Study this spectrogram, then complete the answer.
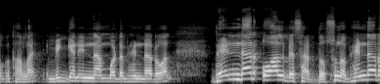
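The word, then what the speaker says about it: Van der Waals: আমি লিখছি ভিডি রেডিয়াস, তুমি উচ্চারণ শোনো, ভ্যান্ডার ওয়াল ব্যাসার্ধ, ভ্যান্ডার ওয়াল ব্যাসার্ধ।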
